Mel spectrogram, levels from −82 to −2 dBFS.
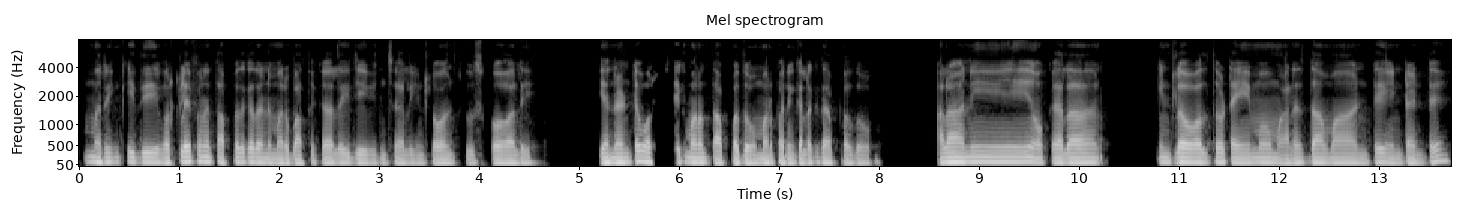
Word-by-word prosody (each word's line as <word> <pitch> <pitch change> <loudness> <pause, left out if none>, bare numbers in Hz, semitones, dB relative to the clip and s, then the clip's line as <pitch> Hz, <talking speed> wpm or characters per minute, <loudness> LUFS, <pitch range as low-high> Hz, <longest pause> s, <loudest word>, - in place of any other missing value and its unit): మరి 110 -1 +2
ఇంకిది 110 0 -1 0.2
work 100 - -2
life 120 0 +3
అనేది 120 -2 +1
తప్పదు 105 +2 -1
కదండీ. 105 -2 +2
మరి 95 0 +1
బతకాలి, 100 +2 -1
జీవించాలి, 95 0 -3
ఇంట్లో 95 0 -8
వాళ్ళని 95 +1 -1
చూసుకోవాలి. 95 +1 -1 0.8
ఏన్నంటే 105 +3 +3
వర్క్ 110 -2 0
చేయక 105 +2 -6
మనం 105 0 +3
తప్పదు. 95 +1 +1
మన 95 - +2
పని‌కెళ్లక 100 +1 0
తప్పదు. 95 -1 -3 0.8
అలా 110 +1 +5
అనీ 115 +1 +2 0.6
ఒకేలా 105 0 +1 0.9
ఇంట్లో 110 +1 +1
వాళ్ళతో 105 +1 +1 0.2
టైము 105 +1 +1
మానేద్దామా 100 +1 -1 0.2
అంటే 100 +2 -4
ఏంటంటే 100 +2 -2
100 Hz, 130 wpm, -22 LUFS, 95-105 Hz, 0.9 s, అలా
